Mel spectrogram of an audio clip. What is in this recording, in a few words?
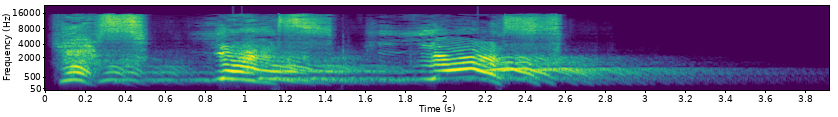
announcer killstreak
